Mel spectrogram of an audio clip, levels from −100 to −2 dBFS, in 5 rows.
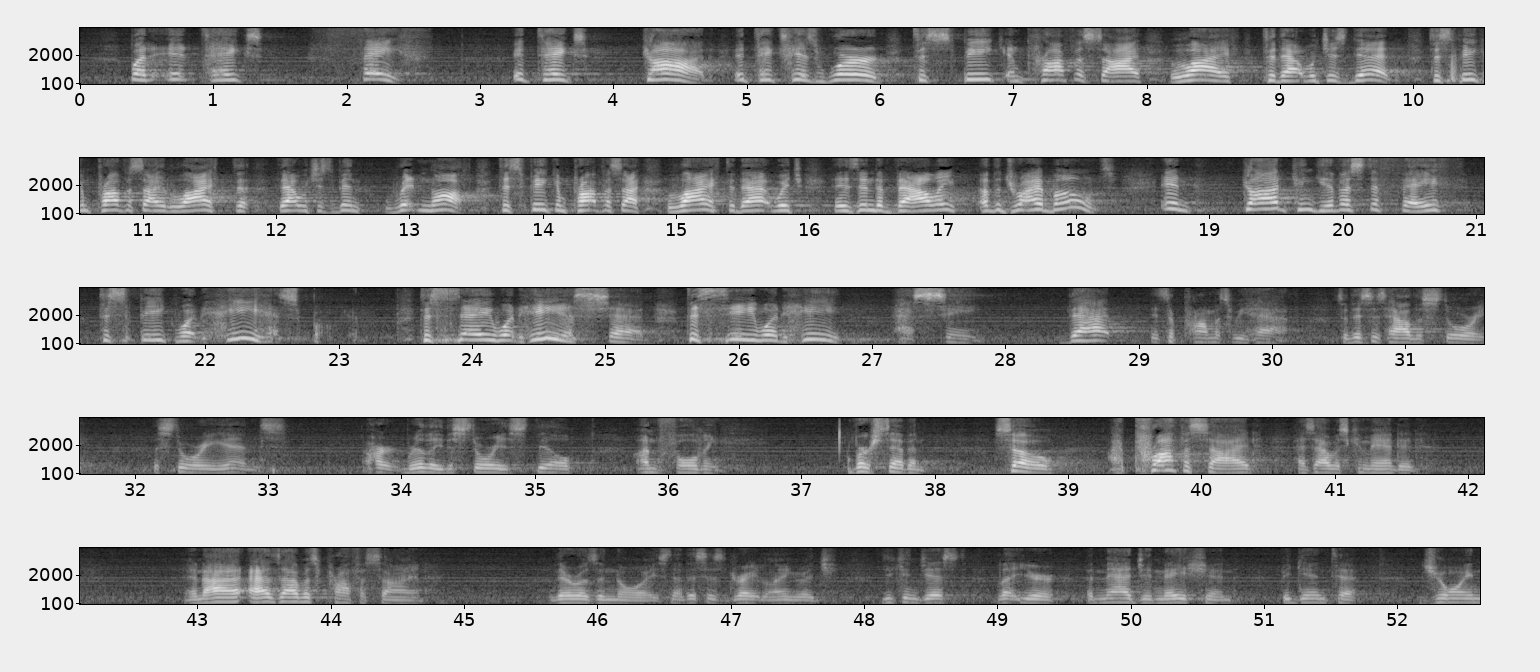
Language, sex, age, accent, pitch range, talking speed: English, male, 50-69, American, 150-240 Hz, 145 wpm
